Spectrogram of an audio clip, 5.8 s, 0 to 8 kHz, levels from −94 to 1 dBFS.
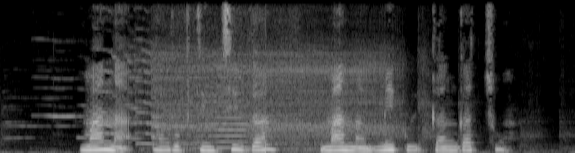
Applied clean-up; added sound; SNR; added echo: none; Squeak; 17 dB; none.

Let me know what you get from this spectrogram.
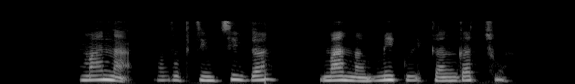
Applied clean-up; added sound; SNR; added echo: neural mask model DeepFilterNet 3.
